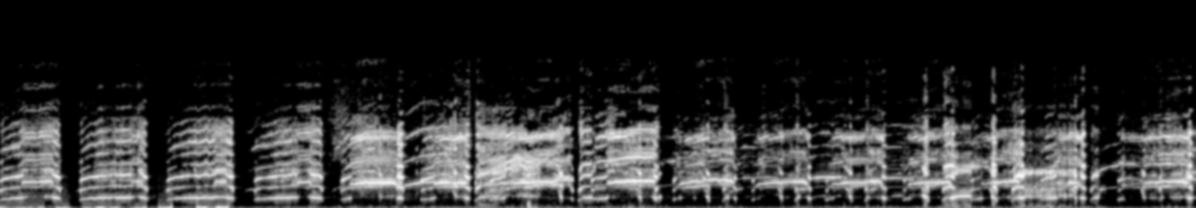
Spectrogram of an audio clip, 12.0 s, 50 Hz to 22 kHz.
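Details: Peregrine falcons during a feeding at Dobra, 19 May 2021, 11:48: a few harsh wails, then a denser, overlapping run of grating, squealing calls from more than one bird, with a soft low hum.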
